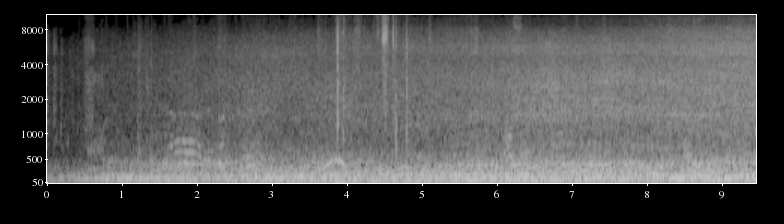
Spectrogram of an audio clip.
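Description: A motorcycle engine idles close by, rumbling louder over time.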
